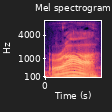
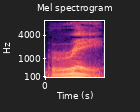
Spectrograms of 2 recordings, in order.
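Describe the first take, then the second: First: The name ends with an open 'ah' vowel. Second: The name ends with an 'ay' vowel. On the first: This is the usual English form of the name. "Ra is how you say in English the Egyptian name for the sun god" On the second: This is the original ancient Egyptian form. "in his original pronunciation in ancient Kemet, it would be Re"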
